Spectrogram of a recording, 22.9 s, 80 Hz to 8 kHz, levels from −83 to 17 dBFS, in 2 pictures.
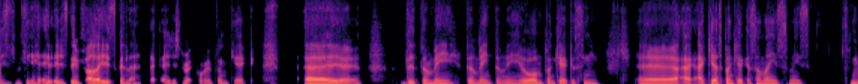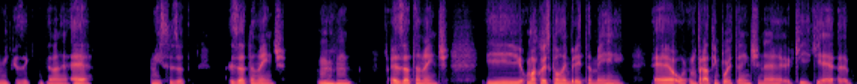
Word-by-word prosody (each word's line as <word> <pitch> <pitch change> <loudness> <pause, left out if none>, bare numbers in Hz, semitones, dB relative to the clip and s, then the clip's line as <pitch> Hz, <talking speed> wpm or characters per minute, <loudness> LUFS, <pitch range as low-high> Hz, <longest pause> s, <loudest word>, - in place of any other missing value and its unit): mas 100 -2 -9 0.2
ele 125 -4 -1
sempre 130 +1 -1
fala 135 0 +6
isso 125 0 +1
quando 125 -1 -2
a 120 +1 -7
gente - - -11
vai - - -2
comer 100 -1 -10
panqueca. 105 -1 -8 0.7
Ai, 110 -3 +7
ai. 110 - -9 0.5
D 125 -1 -1
também, 105 -2 -2
também, 100 -3 -2
também. 100 0 -7
Eu 105 0 +3
amo 120 +5 +3
panqueca, 115 -8 -2
sim 100 0 -7 0.5
é, 100 0 +4 0.3
a 125 - +4
aqui 130 +7 +1
as 165 0 +3
panquecas 160 -2 -2
são 165 - -2
mais 160 -1 -2
mais 150 -3 -7 0.4
químicas 115 -4 -5
aqui. 100 - -9
Então 100 0 -5 0.3
é. 100 -3 +4 0.8
Isso, 105 -1 -5
exa 95 0 -4 0.6
exatamente. 115 0 0 0.4
Uhum. 160 - +2 0.5
Exatamente. 120 +2 +3 0.5
E 130 +2 +3
uma 140 0 +6
coisa 155 -2 +3
que - - 0
eu 180 - +6
lembrei 155 -2 +2
também 140 -6 -4 0.4
é: 125 +1 +5
um 130 - +1
um 130 - -1
prato 135 +3 +3
importante, 140 +1 -3
né, 135 +4 -3
que 130 +1 -6
que 160 +5 -6
é 150 0 +1
é, 140 0 -7
125 Hz, 145 wpm, -22 LUFS, 105-140 Hz, 0.8 s, Ai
